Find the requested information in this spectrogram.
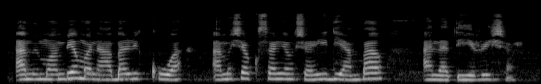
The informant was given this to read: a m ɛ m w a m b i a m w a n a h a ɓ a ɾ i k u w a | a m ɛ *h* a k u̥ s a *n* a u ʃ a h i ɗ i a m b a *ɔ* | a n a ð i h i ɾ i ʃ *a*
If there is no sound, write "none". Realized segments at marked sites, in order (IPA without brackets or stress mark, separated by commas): ʃ, ɲ, ɔ, a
